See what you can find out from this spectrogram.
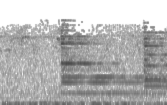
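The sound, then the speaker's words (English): An old clock strikes twice, each stroke a bright, ringing chime that hums on and fades into the next over a steady low rumble. No one speaks. “There goes the old clock.”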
